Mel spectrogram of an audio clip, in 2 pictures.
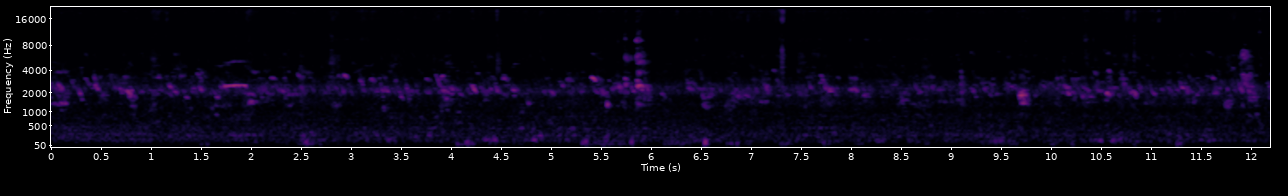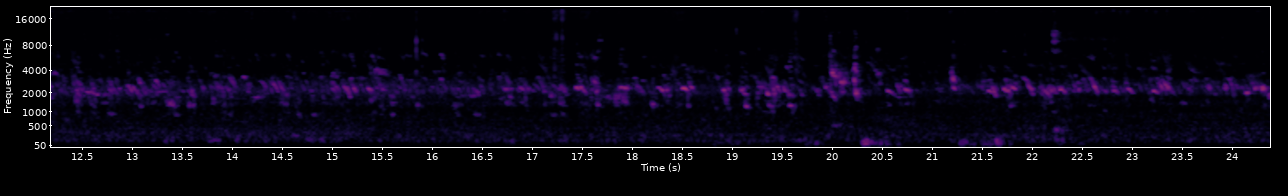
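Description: A large poultry farm holding about three thousand chickens fills the air with a steady, dense din of clucking and chirping from the flock, continuous and fairly even throughout with no talking.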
